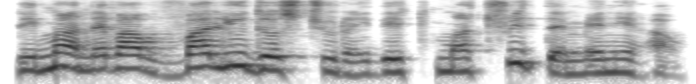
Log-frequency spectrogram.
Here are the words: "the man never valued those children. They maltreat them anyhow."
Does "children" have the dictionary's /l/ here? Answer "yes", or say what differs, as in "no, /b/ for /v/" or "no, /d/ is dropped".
no, /l/ is dropped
